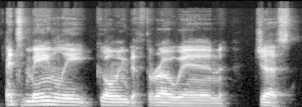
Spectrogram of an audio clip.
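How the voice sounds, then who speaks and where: A man with a lowish voice and slow pace co-hosts a casual talk show. In easy conversation, he explains things step by step.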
